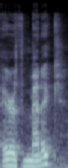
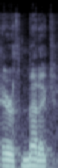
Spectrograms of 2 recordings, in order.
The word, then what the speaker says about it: arithmetic: have what we call arithmetic sequence and a geometric sequence by the way little side note is pronounced arithmetic because it is an adjective describing the sequence whereas the word arithmetic is a noun so it's pronounced differently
